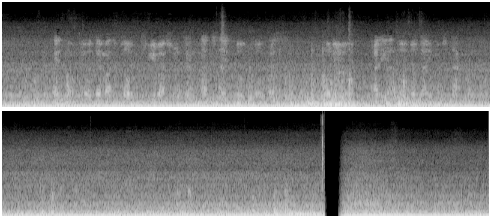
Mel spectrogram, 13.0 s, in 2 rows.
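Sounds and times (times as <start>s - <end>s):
passenger train rumbling: 0.0s - 13.0s.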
